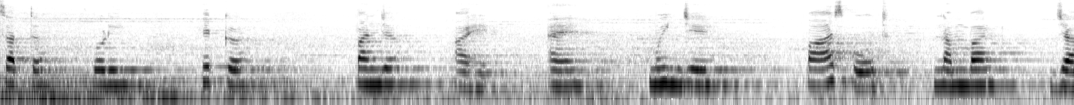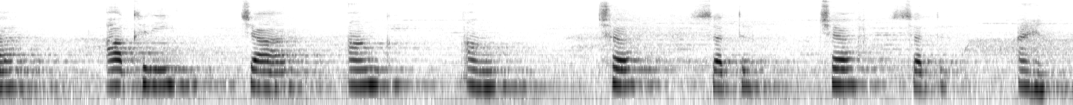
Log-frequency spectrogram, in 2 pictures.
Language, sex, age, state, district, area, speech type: Sindhi, female, 45-60, Uttar Pradesh, Lucknow, urban, read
